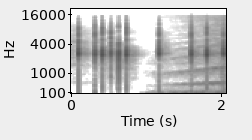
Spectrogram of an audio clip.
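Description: Intro sound effect of sharp, snap-like clicks: a quick run of about six in the first second, then three more spaced ones, over a faint slowly rising tone in the second half.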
